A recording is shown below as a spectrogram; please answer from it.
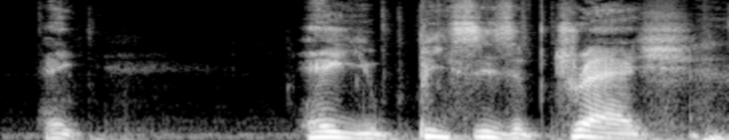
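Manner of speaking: fake, put-on American accent. Jokingly taunting the people being messaged: put-on american accent. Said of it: "I don't think you need to speak American to them".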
